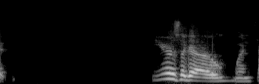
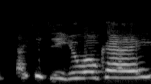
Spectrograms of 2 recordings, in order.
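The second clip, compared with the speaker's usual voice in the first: put-on slow, high-pitched toddler voice. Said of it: "Shalon's oldest would come through".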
